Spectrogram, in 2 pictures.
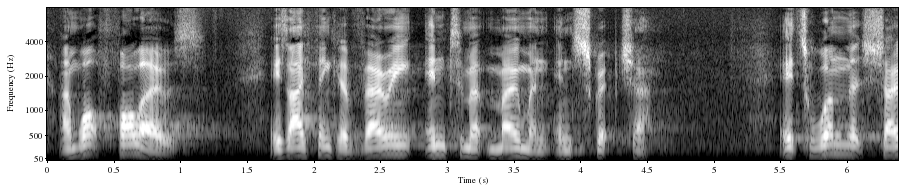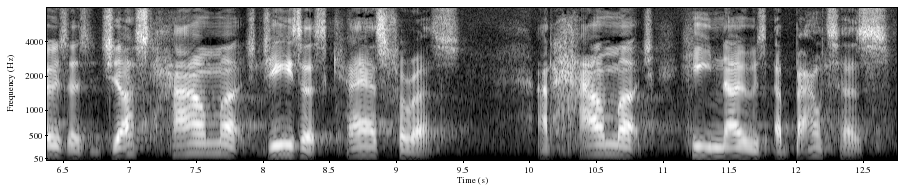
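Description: A man gives an Easter sermon, speaking with earnest, reflective storytelling. His voice sits a little high for a man. The sound carries a long reverb, as in a church hall. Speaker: preacher.

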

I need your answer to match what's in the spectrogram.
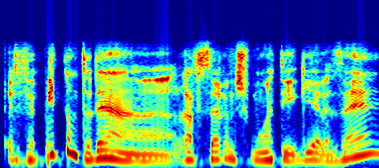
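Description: A man in his thirties co-hosting a podcast, telling a personal story in lively bursts that jump up and down in pitch. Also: slightly rough, dry recording. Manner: animated storyteller with wide pitch swings. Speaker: podcast co-host. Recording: dry, slightly dull sound.

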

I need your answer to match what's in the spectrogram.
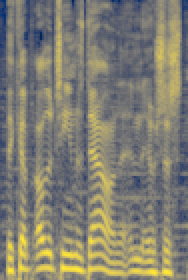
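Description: A man's voice: fairly high pitch, fairly quick, faint music behind. A man co-hosting a casual sports podcast, arguing his pick emphatically and saying "like" a lot. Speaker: podcast co-host.

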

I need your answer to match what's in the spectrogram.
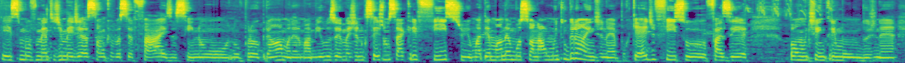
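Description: A woman asks an interview guest questions at a measured pace. Her voice sits at a middle pitch, and she keeps checking that the guest agrees with her. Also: fairly even intonation.

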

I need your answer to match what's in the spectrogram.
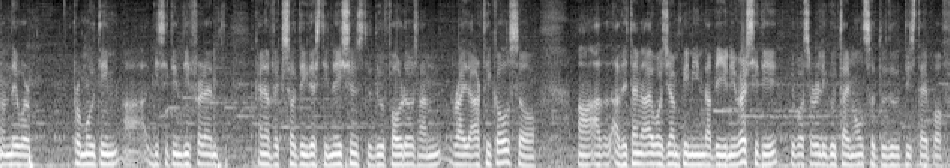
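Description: A man with a Basque accent answering interview questions conversationally, with halting, searching phrasing. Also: mid-range voice, level tone, a little mellow, faint music behind. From Basque Country, Spain. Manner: hesitant, halting phrasing with frequent searching pauses. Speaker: professional surfer and engineer, interview guest.

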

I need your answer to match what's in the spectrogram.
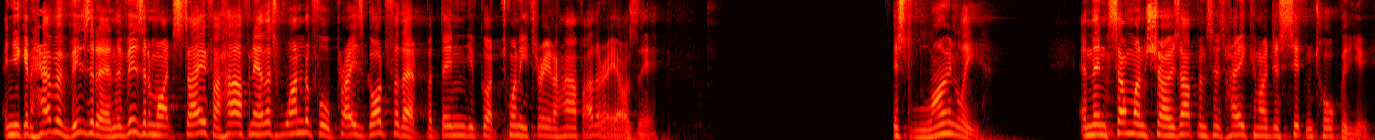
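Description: A man, a pastor preaching a sermon in an earnest way, with long pauses and soft dramatic drops. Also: high voice, expressive.

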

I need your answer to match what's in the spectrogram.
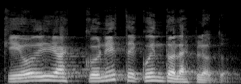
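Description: A man's voice: on the high side, expressive, moderate pace, darkish tone. A man with an Argentine Spanish accent hosting a radio interview, encouraging his guest and laughing easily. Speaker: radio host. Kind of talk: casual interview.

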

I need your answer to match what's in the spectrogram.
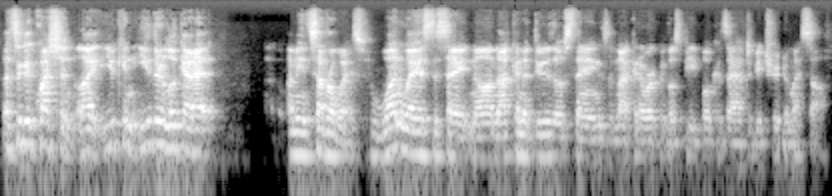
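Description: Earnest man with a bright, roomy voice. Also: mid-range voice, fast, far from the mic. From born in the US, raised in Portugal from fifteen. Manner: earnest, thinks aloud with restarts. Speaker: musician guest. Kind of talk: reflective interview answers. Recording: roomy echo.

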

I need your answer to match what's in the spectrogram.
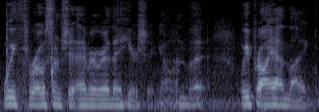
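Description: A man's voice: mid-range voice, a little fast, gravelly, a little hiss or hum. A young man co-hosting a podcast, casually recounting a college story and swearing freely. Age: young adult. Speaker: podcast co-host. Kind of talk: casual chat.

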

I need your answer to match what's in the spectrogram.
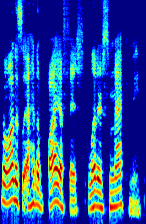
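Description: A married man co-hosting a casual podcast, talking slowly and giggling at himself. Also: on the high side, sing-song, breathy edge, no room sound. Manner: slow, giggly, self-mocking. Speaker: podcast co-host. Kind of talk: casual chat.

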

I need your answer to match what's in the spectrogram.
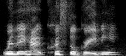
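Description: A woman in her forties, chatting casually on a livestream show. She talks in a lively, storytelling way, mid-range in pitch. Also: a little slow. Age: 40s. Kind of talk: casual chat.

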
